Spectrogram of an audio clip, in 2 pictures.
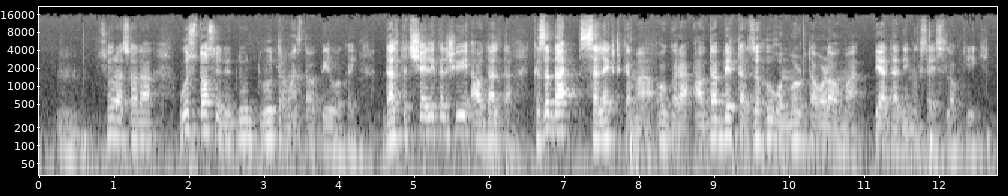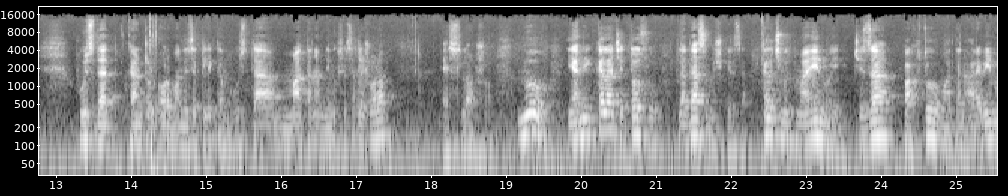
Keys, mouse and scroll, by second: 4.3-4.8 ctrl+scroll up 1, 8.0 ctrl+scroll, 8.1-8.6 ctrl+scroll down 1, 14.7 ctrl+ق, 18.0-18.4 ctrl+scroll up 1.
